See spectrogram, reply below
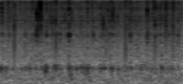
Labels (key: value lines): label: ambient
recorder: HydroMoth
